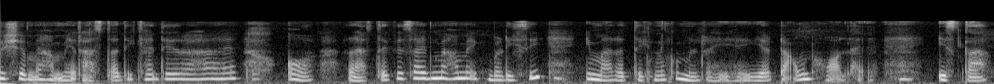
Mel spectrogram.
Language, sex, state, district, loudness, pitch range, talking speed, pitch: Hindi, female, Rajasthan, Nagaur, -16 LUFS, 195-260 Hz, 175 wpm, 235 Hz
